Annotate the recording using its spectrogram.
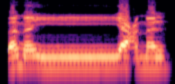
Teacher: Oke, karena sifat gunnah yang ada dalam nun atau nun mati, kan yang namanya idgham itu nun mati itu berarti dimasukkan ke huruf setelahnya. Oke, huruf nunnya masuk, tapi sifat gunnahnya tertinggal. Sifat gunnahnya masih ada. Berarti idghamnya naqis, idghamnya tidak sempurna. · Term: idgham bi gunnah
